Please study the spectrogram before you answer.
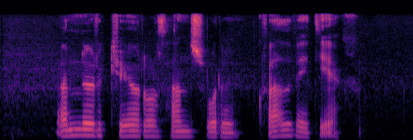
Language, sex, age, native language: Icelandic, male, 30-39, Icelandic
